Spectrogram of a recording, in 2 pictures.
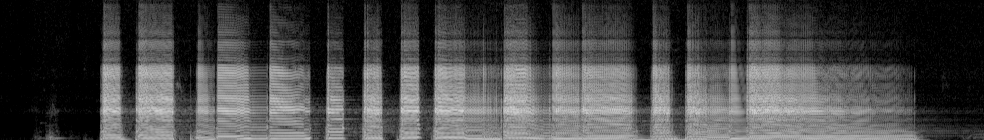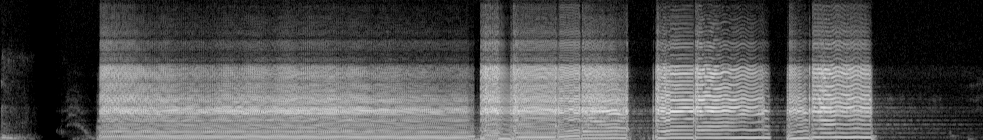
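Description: An electric guitar plays through a Boss Waza-Craft Tone Bender fuzz pedal on the bridge pickup with the tone rolled off, giving a thick, buzzing distortion. A run of short choppy notes gives way after a brief gap to long sustained chords, then it ends in clipped stabs.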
